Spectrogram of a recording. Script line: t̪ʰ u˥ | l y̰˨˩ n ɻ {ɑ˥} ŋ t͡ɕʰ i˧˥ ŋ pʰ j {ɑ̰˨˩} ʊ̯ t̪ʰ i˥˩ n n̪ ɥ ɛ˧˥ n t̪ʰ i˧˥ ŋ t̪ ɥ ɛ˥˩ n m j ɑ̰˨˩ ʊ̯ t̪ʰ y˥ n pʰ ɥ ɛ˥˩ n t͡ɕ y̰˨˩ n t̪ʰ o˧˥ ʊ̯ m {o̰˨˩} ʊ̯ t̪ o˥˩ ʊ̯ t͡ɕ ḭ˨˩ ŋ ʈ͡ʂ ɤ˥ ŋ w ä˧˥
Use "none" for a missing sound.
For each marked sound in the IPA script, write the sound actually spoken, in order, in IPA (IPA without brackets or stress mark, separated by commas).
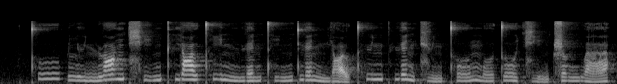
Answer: ɑ˥, ɑ˥, o˧˥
